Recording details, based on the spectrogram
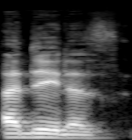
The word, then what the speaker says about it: Adidas: Adidas, oh. But like properly pronounced. Sorry, I got corrected in Europe a lot. But if you're that brand. – They don't call it Adidas in Europe? – No, it's Adidas.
